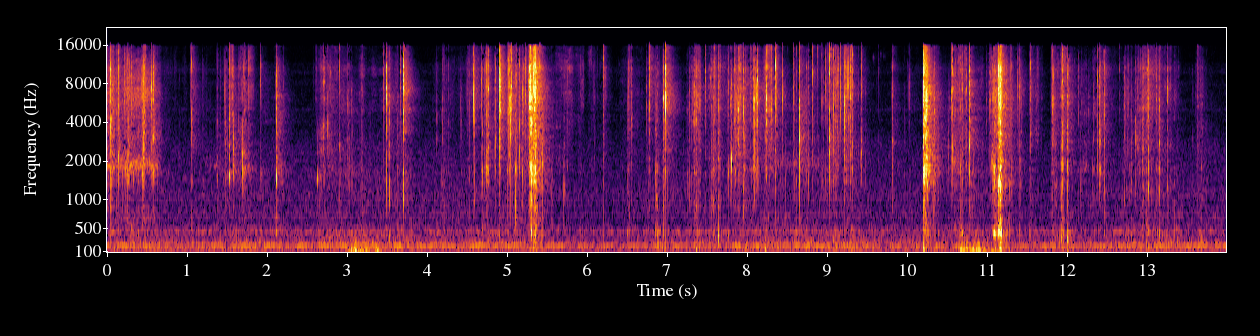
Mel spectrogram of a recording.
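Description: Foil wrapper of a Pokémon booster pack crinkling and tearing as its top strip is ripped off and the cards are slid out, irregular sharp crackles throughout, loudest about five and eleven seconds in.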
